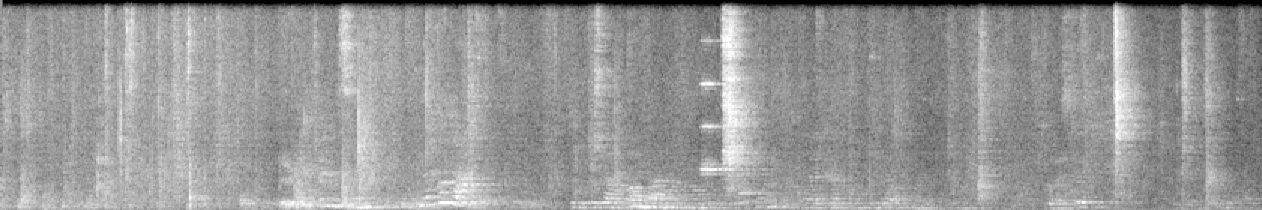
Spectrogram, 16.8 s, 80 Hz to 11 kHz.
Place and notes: short walk in Rundale park museum
Latvia, August 2012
